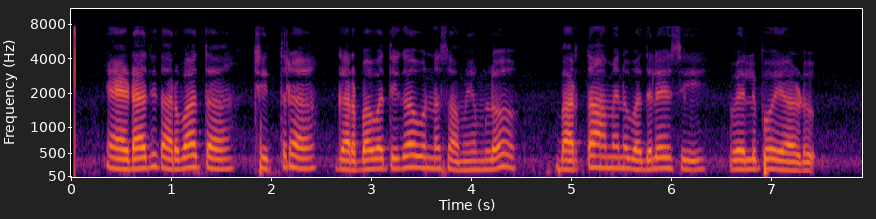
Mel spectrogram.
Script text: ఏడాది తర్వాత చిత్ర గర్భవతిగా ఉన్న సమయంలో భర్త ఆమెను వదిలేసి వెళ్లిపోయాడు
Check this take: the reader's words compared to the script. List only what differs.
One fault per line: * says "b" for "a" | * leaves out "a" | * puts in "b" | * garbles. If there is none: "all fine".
all fine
